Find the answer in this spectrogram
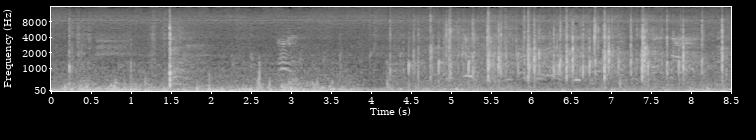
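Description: A tennis rally on a clay court: sharp racket-on-ball hits a second or more apart over a steady low rumble. In the second half come a denser run of lighter clicks and a few brief voices as the point ends.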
